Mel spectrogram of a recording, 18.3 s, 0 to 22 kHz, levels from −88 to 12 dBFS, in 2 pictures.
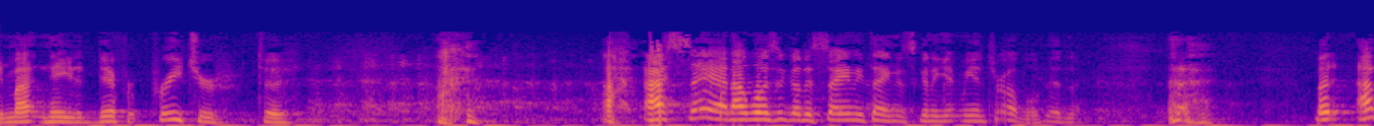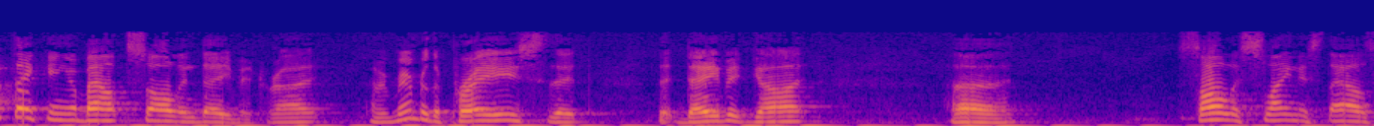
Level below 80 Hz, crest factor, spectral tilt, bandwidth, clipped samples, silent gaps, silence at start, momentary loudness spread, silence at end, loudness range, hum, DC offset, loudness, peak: -52 dBFS; 24 dB; -5 dB/octave; 8 kHz; under 0.1%; none; 0 s; 18 LU; 0 s; 6 LU; none; under 0.1%; -25 LUFS; -2 dBFS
